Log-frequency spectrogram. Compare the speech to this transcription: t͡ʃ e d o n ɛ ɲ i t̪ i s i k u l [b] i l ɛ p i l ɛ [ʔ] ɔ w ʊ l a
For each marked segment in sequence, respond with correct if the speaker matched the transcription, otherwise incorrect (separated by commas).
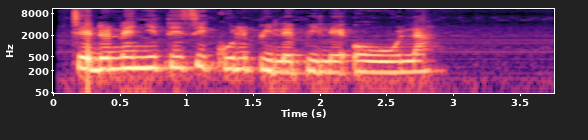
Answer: incorrect, correct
